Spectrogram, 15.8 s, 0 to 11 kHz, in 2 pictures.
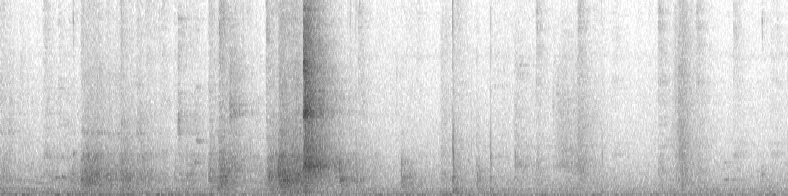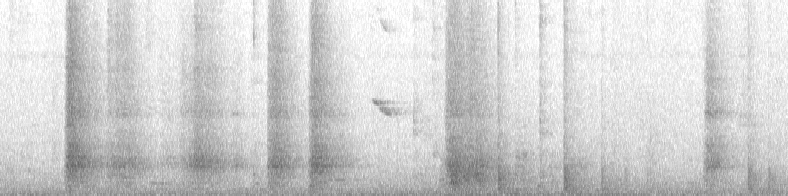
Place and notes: sound nature of a scraggy scaffolding, a few stories high. on top of it a makeshift roof made of random wooden and random boards. due to strong wind the whole roof bounces, rattles and bangs against the pipes of the scaffolding. also sounds of a nearby restaurant.
Lisbon, Portugal, 26 September 2013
